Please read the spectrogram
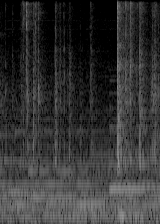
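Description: Computer keyboard typing: a quick run of light key clicks, with one louder click about one and a half seconds in.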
